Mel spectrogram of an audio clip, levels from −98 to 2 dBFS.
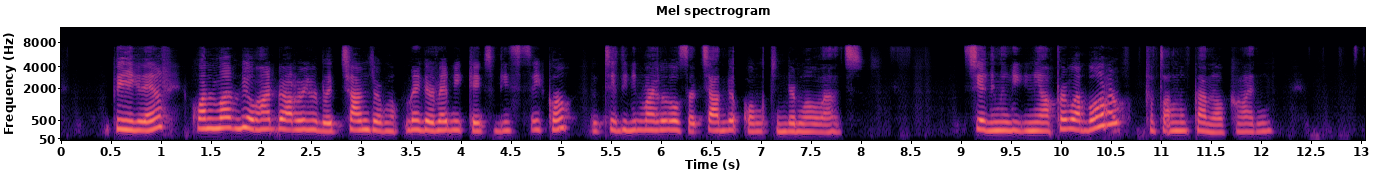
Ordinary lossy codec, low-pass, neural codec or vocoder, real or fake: none; 7.2 kHz; codec, 16 kHz, 0.5 kbps, FreqCodec, larger model; fake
